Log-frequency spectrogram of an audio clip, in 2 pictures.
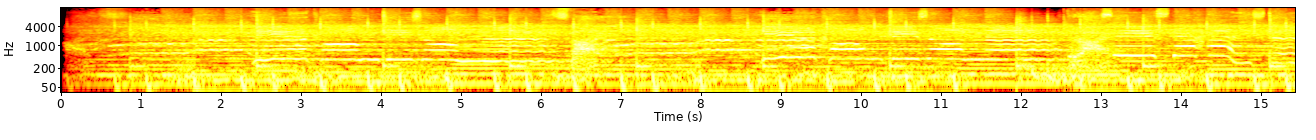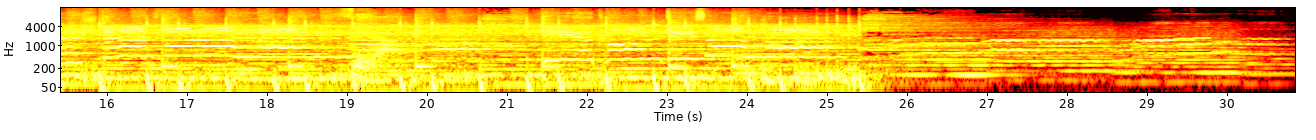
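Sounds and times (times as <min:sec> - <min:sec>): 
woman singing a cover: 0:00.1 - 0:30.8
man singing a cover: 0:02.4 - 0:07.8, 0:08.8 - 0:16.0, 0:18.3 - 0:25.0.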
